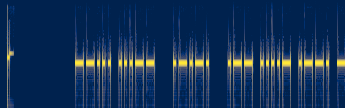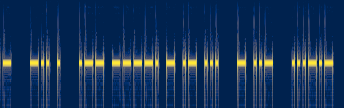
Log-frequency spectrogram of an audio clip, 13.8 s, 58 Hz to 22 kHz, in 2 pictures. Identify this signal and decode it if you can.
Morse code, heard as a keyed tone, about 22 wpm, 700 Hz. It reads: 73 <AR> W4PM DE W9TAS TU <SK>
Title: K1USN SST QSO Practice 22wpm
